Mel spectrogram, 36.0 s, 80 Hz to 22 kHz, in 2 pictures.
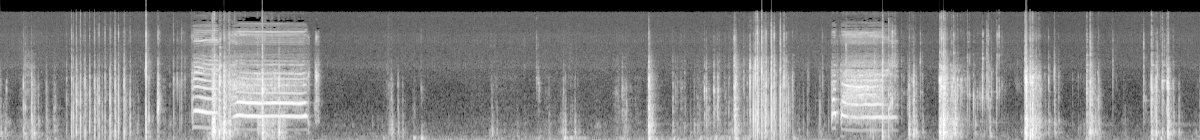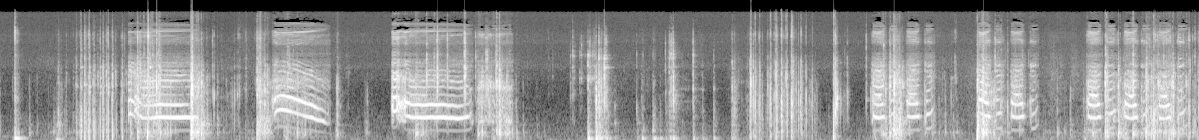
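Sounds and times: plastic toys clicking and knocking: 0.0s - 4.8s, 9.3s - 23.2s, 23.9s - 33.6s, 34.2s - 35.9s
high voice-like pitched sounds: 2.4s - 4.8s, 12.4s - 13.5s, 19.9s - 21.1s, 22.1s - 23.0s, 23.9s - 25.8s, 31.0s - 33.7s, 34.3s - 35.9s.

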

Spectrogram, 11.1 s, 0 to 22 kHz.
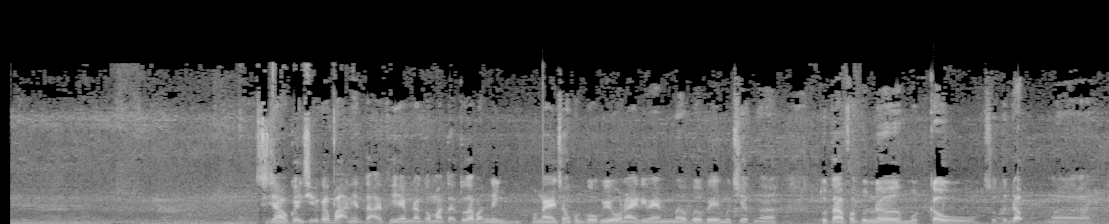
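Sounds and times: outdoor background noise: 0.1s - 11.0s
vehicle engine humming: 0.1s - 11.0s.

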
